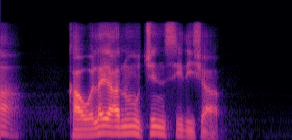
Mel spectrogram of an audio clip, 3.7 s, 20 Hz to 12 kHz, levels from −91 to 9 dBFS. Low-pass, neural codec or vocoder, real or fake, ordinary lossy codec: 7.2 kHz; codec, 16 kHz, about 1 kbps, DyCAST, with the encoder's durations; fake; MP3, 64 kbps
